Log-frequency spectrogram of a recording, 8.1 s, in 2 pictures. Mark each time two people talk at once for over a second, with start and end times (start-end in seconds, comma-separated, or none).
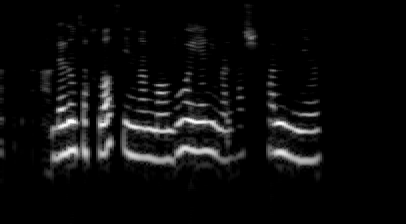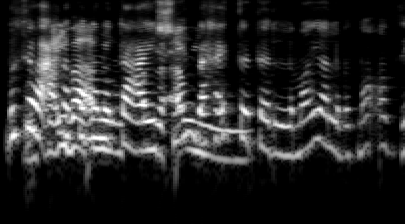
4.3-6.3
